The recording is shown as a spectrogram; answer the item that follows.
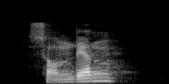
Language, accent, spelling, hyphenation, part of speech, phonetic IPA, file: German, Austria, sondern, son‧dern, conjunction / interjection / verb, [ˈzɔndɐn], De-at-sondern.ogg
- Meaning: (conjunction) rather, but (instead); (interjection) so?, then what?, so you tell me!; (verb) to separate, to sunder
